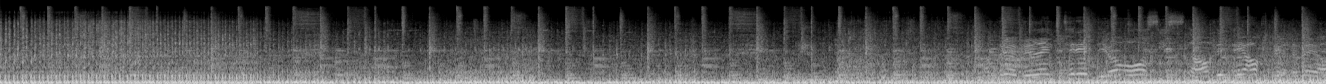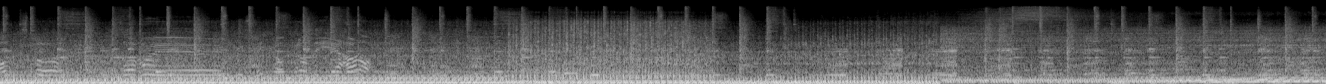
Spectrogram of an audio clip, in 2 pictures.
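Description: Motorcycle engine running steadily while riding, mixed with background music. Near the end the low engine sound thins out while the music goes on.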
